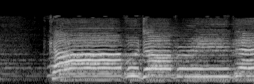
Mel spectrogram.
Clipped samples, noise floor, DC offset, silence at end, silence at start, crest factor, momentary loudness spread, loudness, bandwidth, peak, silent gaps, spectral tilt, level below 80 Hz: under 0.1%; -39 dBFS; under 0.1%; 0 s; 0.45 s; 14 dB; 6 LU; -13 LUFS; 10.5 kHz; 0 dBFS; none; -3.5 dB/octave; -66 dBFS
